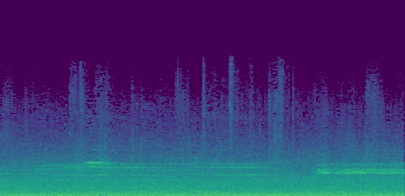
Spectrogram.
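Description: Steady rumble of street traffic, with thin high tones over it; a stronger high tone comes in about four seconds in.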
